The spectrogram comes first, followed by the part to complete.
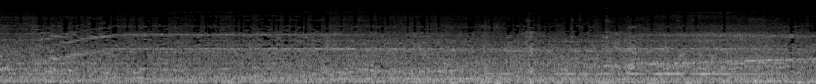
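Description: Electric street tram running close by, its motors giving a steady high whine with tones that climb in pitch, over street noise.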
